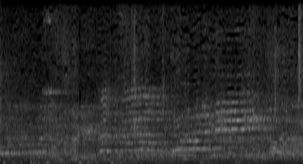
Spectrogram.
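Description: Sound of a basketball game in a gymnasium: a basketball bouncing on the court amid crowd voices and chatter echoing through the hall.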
